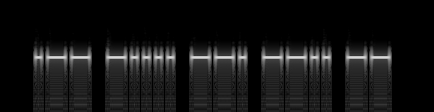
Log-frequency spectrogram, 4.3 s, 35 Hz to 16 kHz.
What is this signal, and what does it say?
Morse code, heard as a keyed tone, about 20 wpm, 700 Hz. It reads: W6GZM
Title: Speed Racing - USA 1x3 Call Signs 17wpm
